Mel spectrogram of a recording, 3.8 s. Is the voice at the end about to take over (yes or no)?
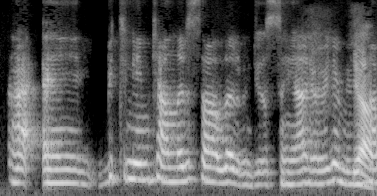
yes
